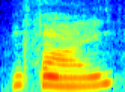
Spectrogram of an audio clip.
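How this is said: It is said in a soft, romantic tone.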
